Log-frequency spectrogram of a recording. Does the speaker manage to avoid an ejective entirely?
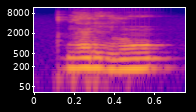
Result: yes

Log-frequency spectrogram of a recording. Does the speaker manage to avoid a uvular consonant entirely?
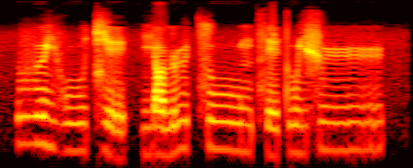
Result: yes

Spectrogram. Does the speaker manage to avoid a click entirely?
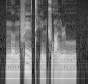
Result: yes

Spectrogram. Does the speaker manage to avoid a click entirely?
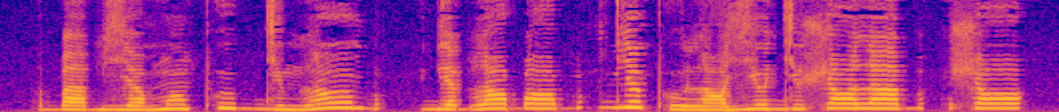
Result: yes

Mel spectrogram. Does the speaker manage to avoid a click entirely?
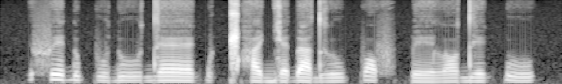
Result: no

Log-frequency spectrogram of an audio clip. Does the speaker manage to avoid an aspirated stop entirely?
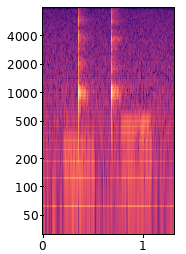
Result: no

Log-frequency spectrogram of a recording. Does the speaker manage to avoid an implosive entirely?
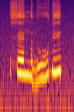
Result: no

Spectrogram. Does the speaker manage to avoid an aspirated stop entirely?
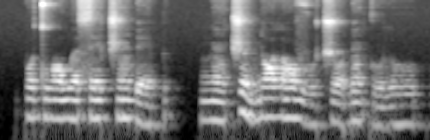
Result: yes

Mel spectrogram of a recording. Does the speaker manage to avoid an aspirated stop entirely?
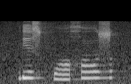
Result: yes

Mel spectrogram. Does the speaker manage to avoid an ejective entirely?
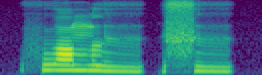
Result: yes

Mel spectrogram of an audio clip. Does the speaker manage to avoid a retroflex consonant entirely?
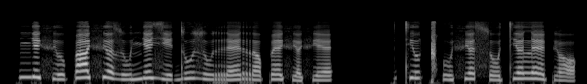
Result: yes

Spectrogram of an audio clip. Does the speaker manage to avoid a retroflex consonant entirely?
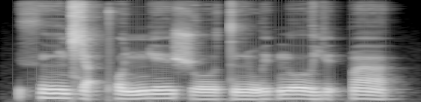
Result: yes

